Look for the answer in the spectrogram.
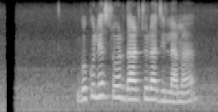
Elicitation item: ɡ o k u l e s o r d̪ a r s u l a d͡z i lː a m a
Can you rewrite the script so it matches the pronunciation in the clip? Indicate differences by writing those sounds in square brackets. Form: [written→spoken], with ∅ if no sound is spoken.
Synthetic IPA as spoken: ɡ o k u l e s o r d̪ a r [s→t͡s] u l a d͡z i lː a m a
